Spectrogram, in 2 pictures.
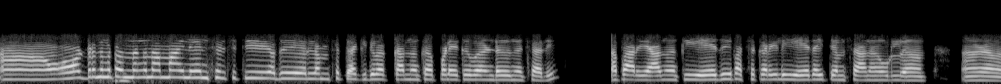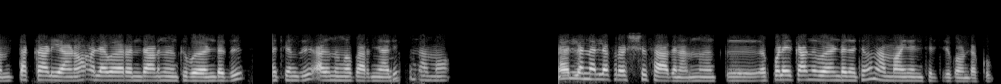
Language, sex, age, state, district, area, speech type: Malayalam, female, 30-45, Kerala, Kasaragod, urban, conversation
